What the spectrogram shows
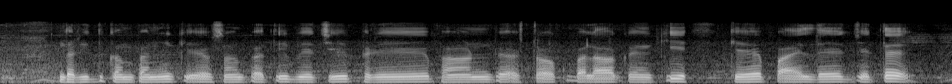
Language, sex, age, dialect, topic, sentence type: Maithili, male, 25-30, Bajjika, banking, statement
